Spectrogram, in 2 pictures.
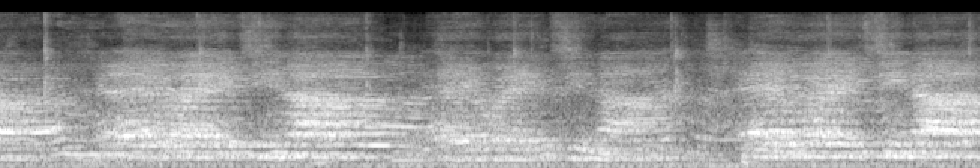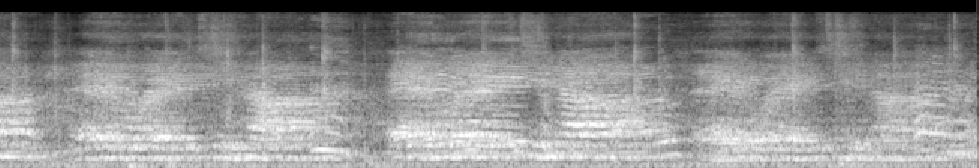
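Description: A group of young children singing together, in sung phrases of about two seconds with short breaks between them.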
